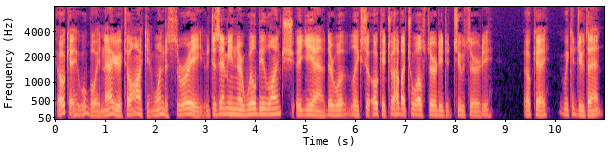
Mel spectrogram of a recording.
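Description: A man with a creaky voice hosting a sleep podcast in a meandering, halting monologue that often interrupts itself. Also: mid-range voice, no room sound, clean studio sound. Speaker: podcast host.

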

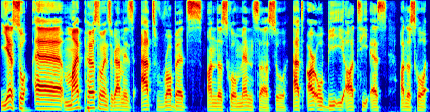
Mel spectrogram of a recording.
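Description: A man chatting casually as a podcast guest, haltingly repeating words and phrases as he goes. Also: sits low, fairly bright tone. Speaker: podcast guest, fiction podcast co-creator.

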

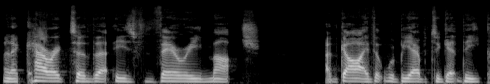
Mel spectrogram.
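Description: A man's voice: mid-range voice, little pitch movement, moderate pace, no room sound, studio quality. A man co-hosting a casual, conversational chat about motorsport. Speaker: podcast co-host.

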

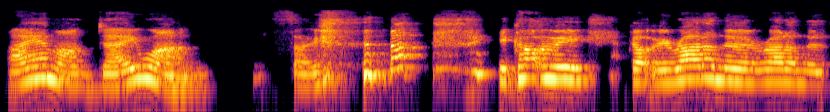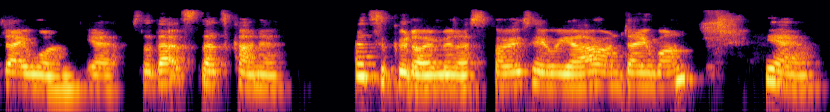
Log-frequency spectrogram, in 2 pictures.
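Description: Australian woman, therapist guest, lowish voice, relaxed, persuasive, laughs easily. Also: unhurried. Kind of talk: casual podcast interview.

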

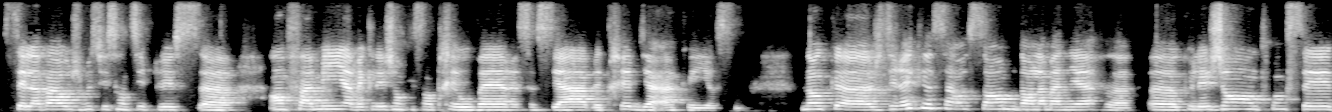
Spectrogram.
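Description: A young Moroccan woman answering interview questions, often pausing and restarting as she searches for words. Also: mid-range voice, steady tone, bright, forceful tone, echoey room, rough recording. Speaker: podcast guest, gender equality consultant.

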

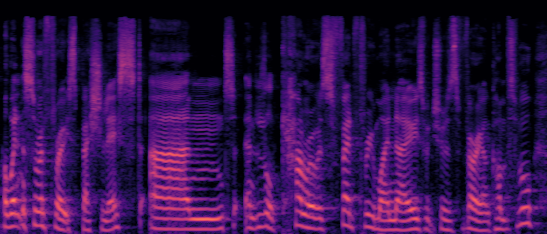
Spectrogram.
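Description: A middle-aged woman talking candidly as an interview guest, earnest and a little husky, often restarting her sentences. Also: fairly low pitch, brisk, fairly bright tone. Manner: candid, earnest, with frequent restarts and quoted inner thoughts. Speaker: guest author and broadcaster. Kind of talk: conversational interview.

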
